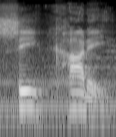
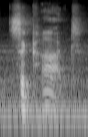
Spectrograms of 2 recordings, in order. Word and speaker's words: Cicotte: It's Cicotte. Cicotte. That's how it's pronounced.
